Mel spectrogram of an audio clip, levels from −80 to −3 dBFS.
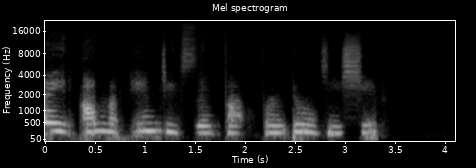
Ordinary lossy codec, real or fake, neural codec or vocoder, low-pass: none; fake; codec, 44.1 kHz, 0.9 kbps, DAC; none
